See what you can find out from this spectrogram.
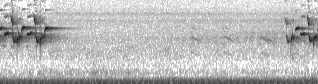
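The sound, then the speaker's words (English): Carolina wren song: bright, high, whistled phrases of rapidly repeated notes. One loud burst comes at the start and another at the end, with faint thin calls and a steady low hum between them. “this is an example of a Carolina wren for those of you who might be wondering what that bird sounds like.”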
